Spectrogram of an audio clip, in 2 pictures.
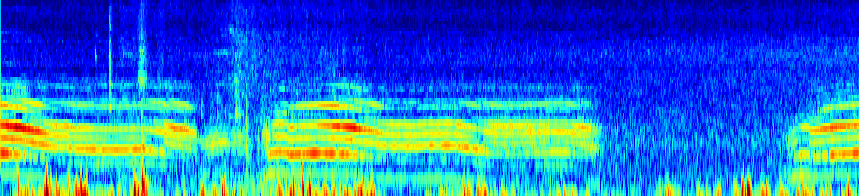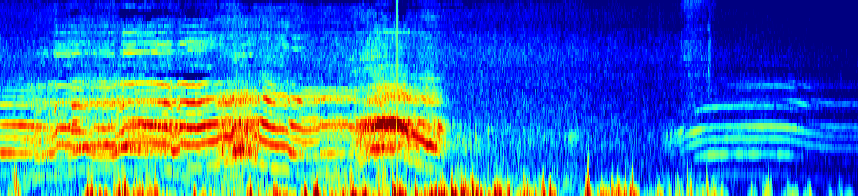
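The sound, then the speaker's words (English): Two Canada lynxes calling to each other with long, wavering, cat-like yowls that rise and fall in pitch, trading calls back and forth and overlapping into a louder, rougher exchange in the middle. “Yeah, so these are... two Canada lynxes.”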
